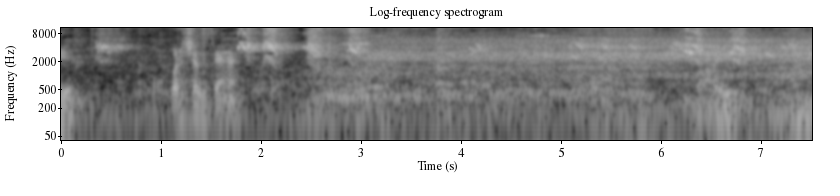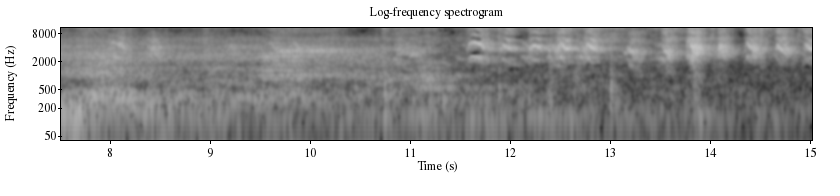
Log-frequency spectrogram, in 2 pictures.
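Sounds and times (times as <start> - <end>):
small birds chirping: 1.5 - 15.0.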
